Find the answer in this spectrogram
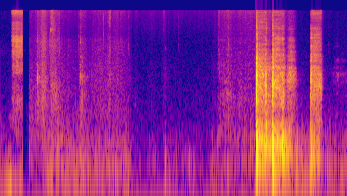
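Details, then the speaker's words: Actor in a medical students' World TB Day skit simulating suspected tuberculosis cough of two weeks, possibly with blood; several harsh cough bursts, single and short runs; cough. "But have you ever taken a moment to consider the ailments of these coughing people?"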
